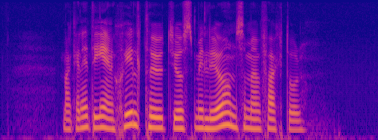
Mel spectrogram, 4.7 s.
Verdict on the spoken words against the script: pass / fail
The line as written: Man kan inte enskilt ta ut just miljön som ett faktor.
fail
